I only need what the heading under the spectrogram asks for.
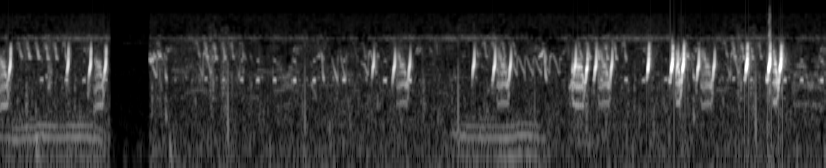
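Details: Quail sound used as a hunting lure: clusters of sharp, high chirping notes in quick bursts, growing denser toward the end, over a thin steady high-pitched whine.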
